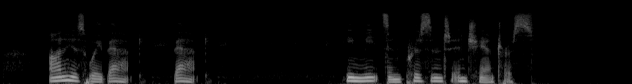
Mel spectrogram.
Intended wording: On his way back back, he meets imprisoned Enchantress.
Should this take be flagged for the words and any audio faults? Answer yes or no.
no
